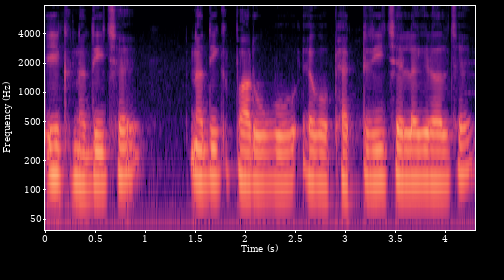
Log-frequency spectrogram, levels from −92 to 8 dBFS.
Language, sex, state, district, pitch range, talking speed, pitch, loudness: Angika, male, Bihar, Begusarai, 125-135 Hz, 195 wpm, 125 Hz, -22 LUFS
